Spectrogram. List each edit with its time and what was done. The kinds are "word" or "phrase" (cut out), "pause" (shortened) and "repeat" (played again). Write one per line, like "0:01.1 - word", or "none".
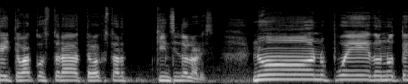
0:01.7 - word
